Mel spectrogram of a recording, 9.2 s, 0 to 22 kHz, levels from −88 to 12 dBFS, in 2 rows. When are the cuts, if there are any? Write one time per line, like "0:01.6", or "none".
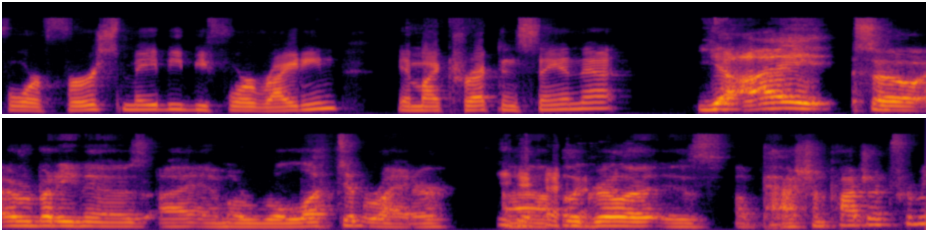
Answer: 0:04.2
0:07.4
